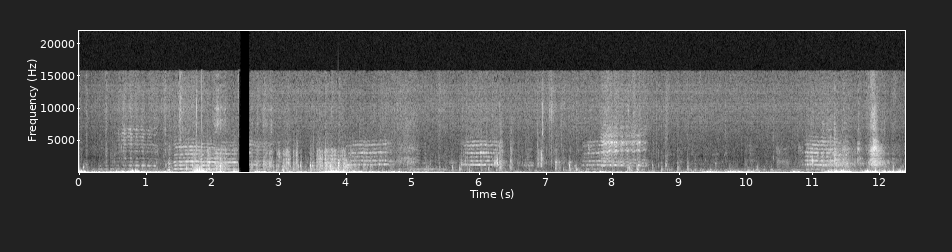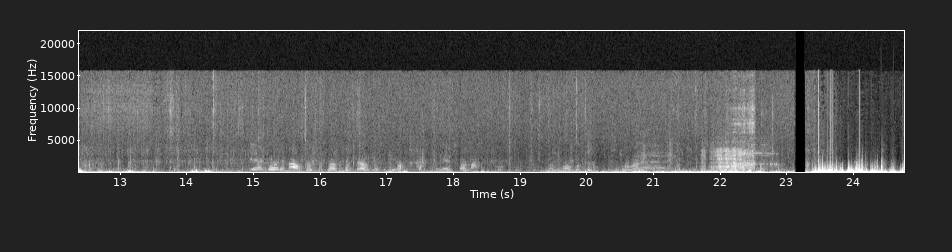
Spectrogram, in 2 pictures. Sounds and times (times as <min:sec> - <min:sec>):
Sheep: 0:00.0 - 0:23.0
Speech: 0:14.9 - 0:18.4, 0:19.3 - 0:21.2.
